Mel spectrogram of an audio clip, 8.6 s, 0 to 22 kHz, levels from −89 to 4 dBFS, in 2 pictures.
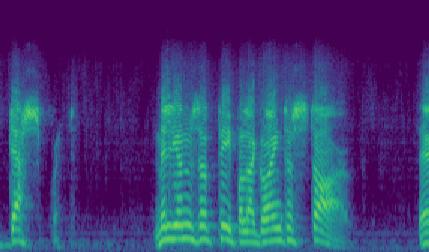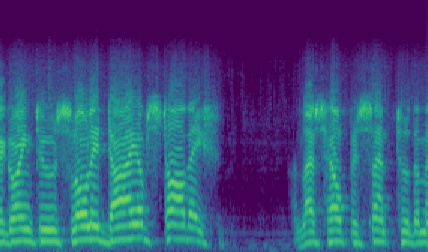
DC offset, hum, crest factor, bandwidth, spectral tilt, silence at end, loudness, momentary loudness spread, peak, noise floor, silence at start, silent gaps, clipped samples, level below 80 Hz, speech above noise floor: under 0.1%; none; 16 dB; 10.5 kHz; -5 dB/octave; 0 s; -18 LUFS; 7 LU; -4 dBFS; -59 dBFS; 0 s; none; under 0.1%; -62 dBFS; 41 dB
